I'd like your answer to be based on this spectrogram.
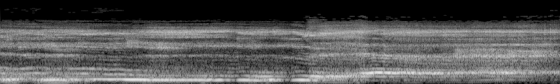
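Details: Burping: a long, loud, drawn-out belch with a low rumbling, croaking tone over background music, from a burp compilation.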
